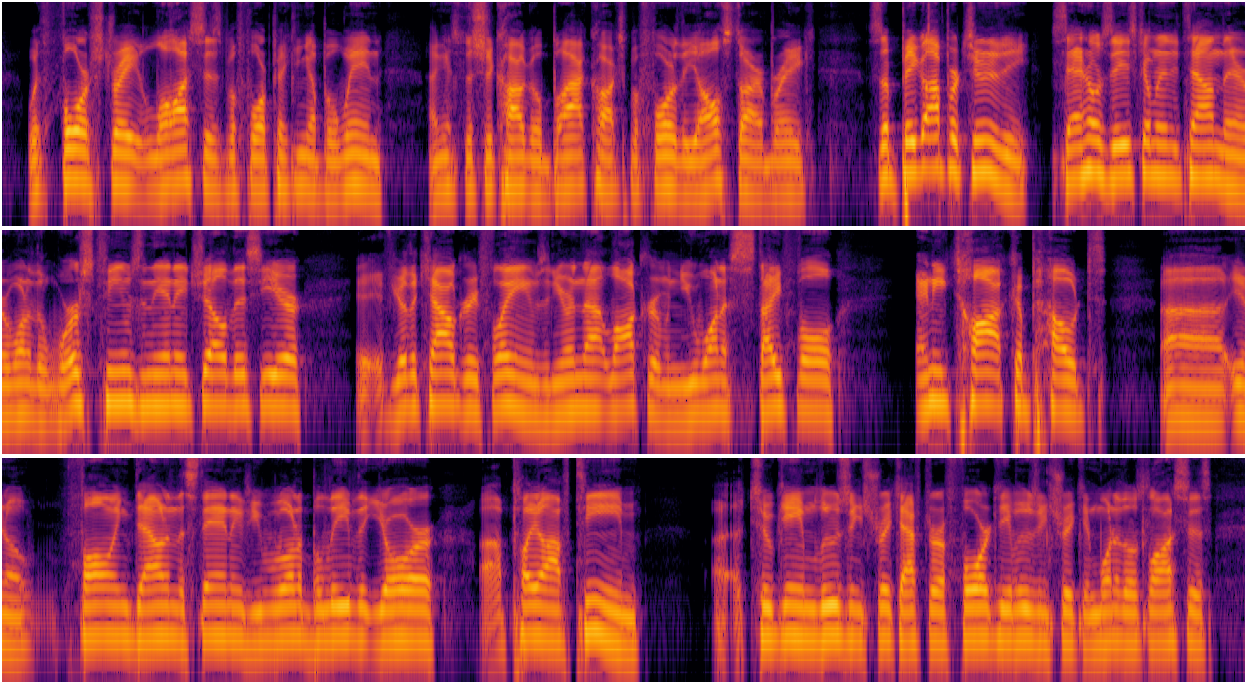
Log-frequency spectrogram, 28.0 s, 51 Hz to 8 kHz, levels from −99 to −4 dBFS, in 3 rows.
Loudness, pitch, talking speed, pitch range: -26 LUFS, 135 Hz, 185 wpm, 125-145 Hz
